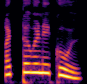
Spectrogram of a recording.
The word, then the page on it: ಅಟ್ಟವಣೆಕೋಲ್: Kannada; aṭṭavaṇe kōl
